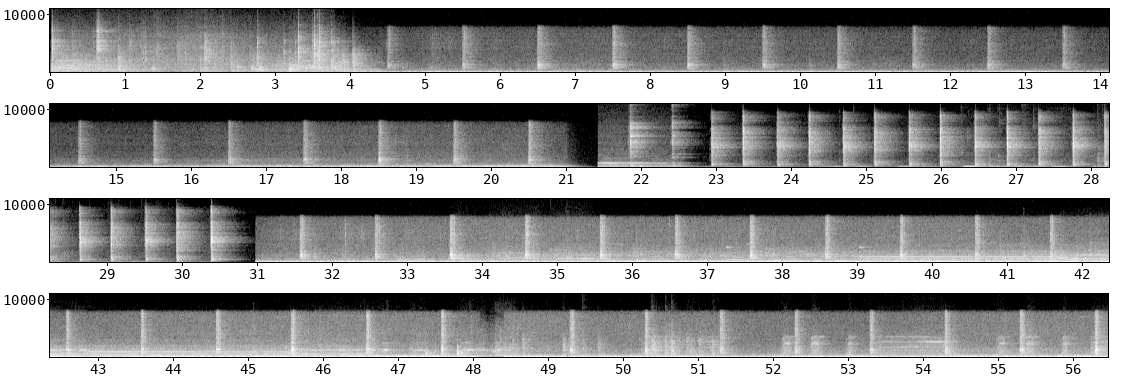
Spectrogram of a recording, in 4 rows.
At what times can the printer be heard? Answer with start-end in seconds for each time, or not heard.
0.0-4.5, 32.8-56.4.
